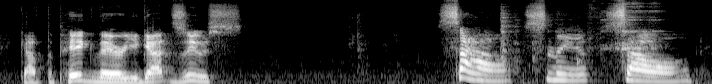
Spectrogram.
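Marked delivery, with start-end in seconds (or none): 3.3-5.1 sniffling sobs in a Southern accent. Voicing a character in a story who cries, sobbing in a southern accent. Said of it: "Southern people even cry in Southern accents".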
